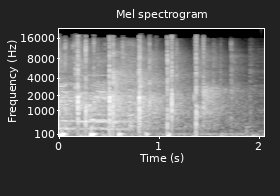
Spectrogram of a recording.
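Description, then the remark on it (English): Sharp hand claps land in a quick, steady rhythm for about two seconds, fairly loud, with low thumping beats underneath. “Well, Lonnie B, clap it up.”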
